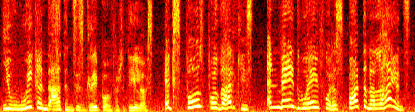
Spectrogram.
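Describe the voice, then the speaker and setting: A woman's voice: high-pitched, sing-song, measured pace, slight background noise. An actress playing a bold, passionate female rebel leader in a video game, with a teasing, fervent delivery. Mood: bright, flirtatious. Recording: background music under the voice.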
